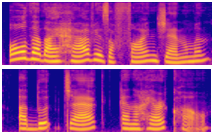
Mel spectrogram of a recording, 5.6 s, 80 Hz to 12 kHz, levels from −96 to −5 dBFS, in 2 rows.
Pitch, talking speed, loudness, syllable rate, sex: 235 Hz, 160 wpm, -18 LUFS, 3.5 syllables/s, female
